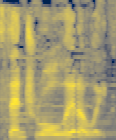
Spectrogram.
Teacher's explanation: debris and frozen on the time 3:36 a.m.最后一句话中呢有一个词组，就是这个 CentralItaly，可能很多同学在读的时候会感觉有一点吃力，因为这个 Central 它是一个 L 结尾的，这个 L 呢可以跟这个下一个这个元音开头的这个 Italy 开始拼读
